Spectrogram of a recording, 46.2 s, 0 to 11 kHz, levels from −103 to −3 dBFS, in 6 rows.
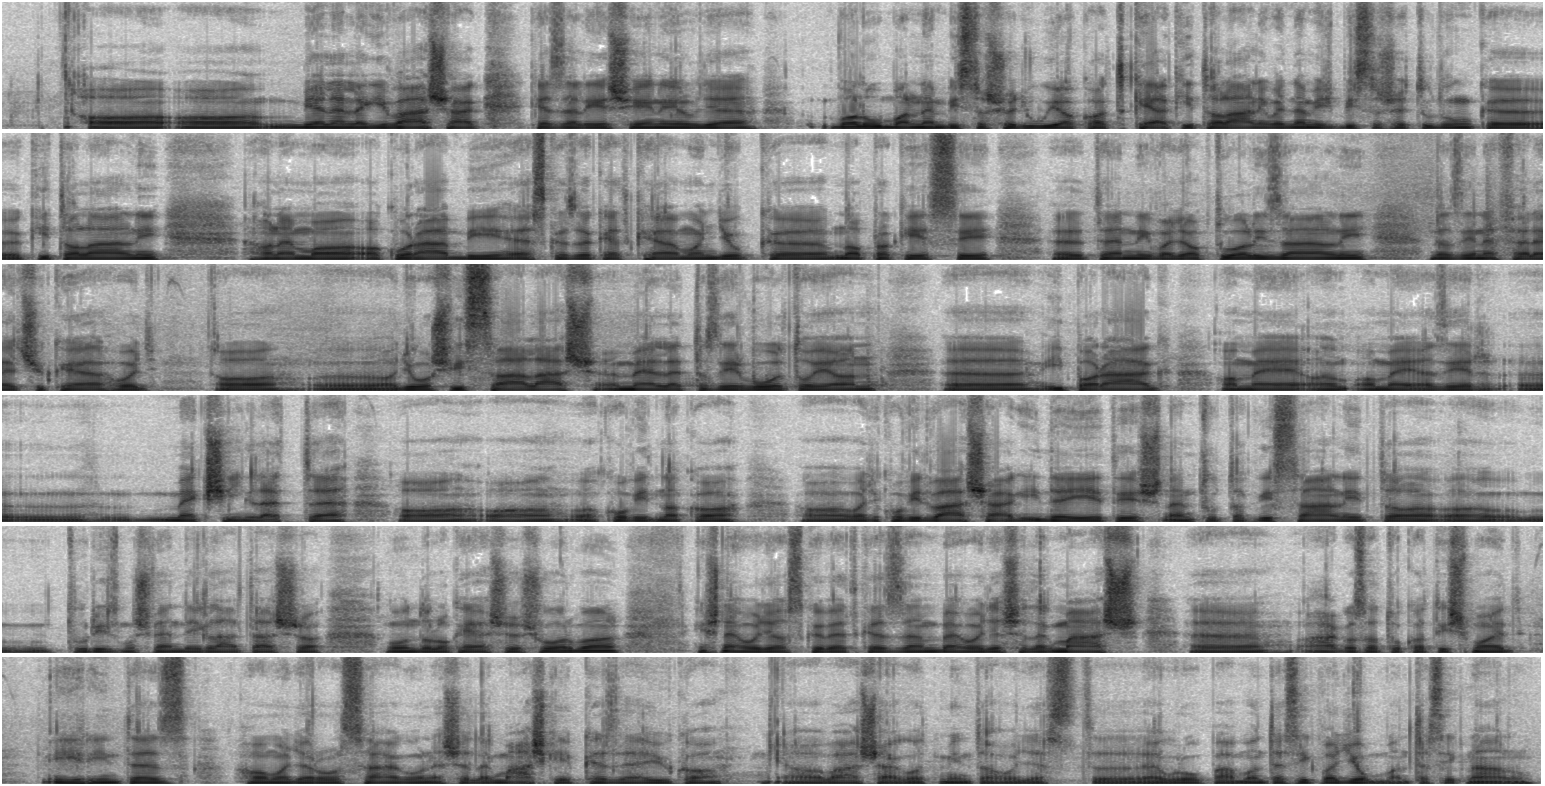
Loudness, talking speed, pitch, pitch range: -17 LUFS, 140 wpm, 95 Hz, 90-100 Hz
